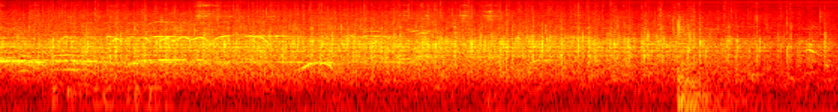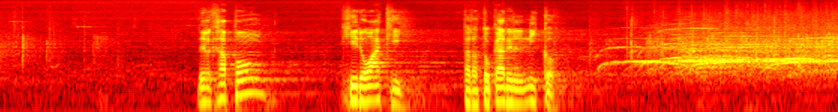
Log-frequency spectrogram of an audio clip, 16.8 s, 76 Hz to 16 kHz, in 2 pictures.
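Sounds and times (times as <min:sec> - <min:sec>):
crowd applause at a live music event: 0:00.0 - 0:09.6, 0:14.3 - 0:16.7
brief low thump: 0:06.8 - 0:07.4
speech: 0:10.4 - 0:11.2, 0:11.8 - 0:14.1.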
